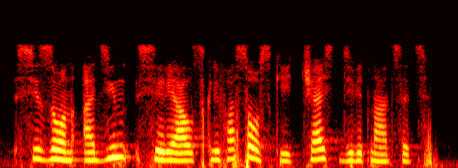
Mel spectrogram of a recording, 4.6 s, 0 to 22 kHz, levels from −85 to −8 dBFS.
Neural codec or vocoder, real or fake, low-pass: none; real; 7.2 kHz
